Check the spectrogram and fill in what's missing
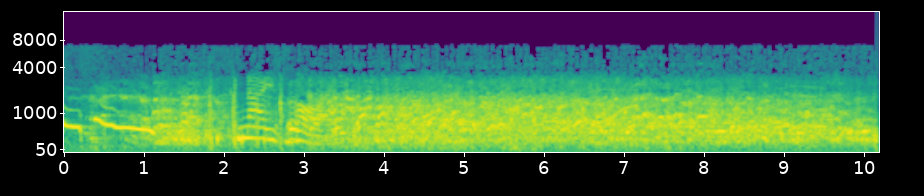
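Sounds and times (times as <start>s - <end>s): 
dog whimpering after a train trip: 0.0s - 1.8s
laughter: 0.9s - 2.2s, 2.8s - 10.1s
speech: 2.3s - 4.3s.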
